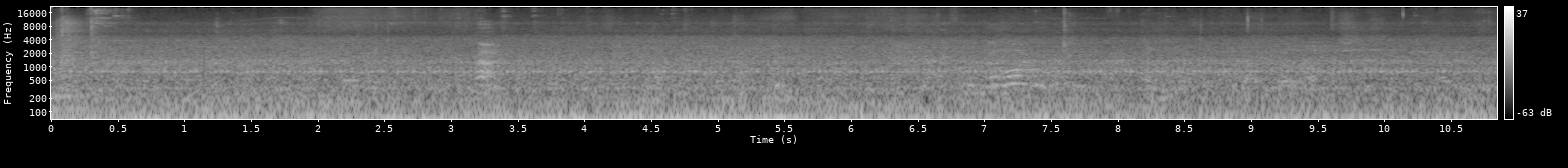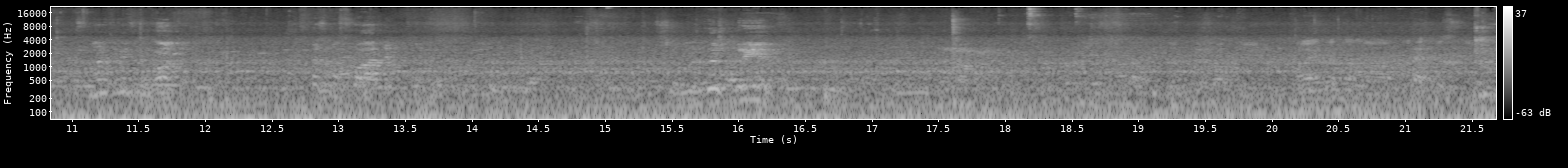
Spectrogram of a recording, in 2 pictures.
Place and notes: Funchal, Rodoeste bus terminal - drivers talking
(binaural) bus drivers talking before taking off towards their destination. their buses idling behind them.
Funchal, Portugal, 8 May 2015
